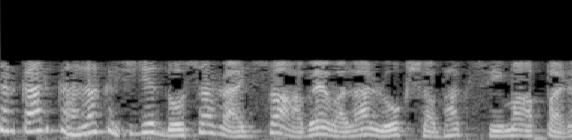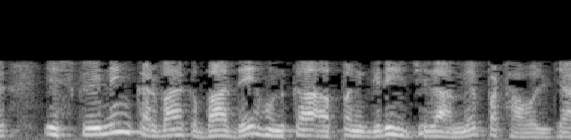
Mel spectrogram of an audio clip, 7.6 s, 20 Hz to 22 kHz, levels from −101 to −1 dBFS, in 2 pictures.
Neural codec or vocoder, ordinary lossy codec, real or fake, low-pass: none; none; real; 3.6 kHz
